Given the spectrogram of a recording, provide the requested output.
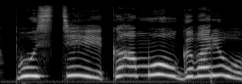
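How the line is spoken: Shrieking. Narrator (Russian): визжала Лизавета

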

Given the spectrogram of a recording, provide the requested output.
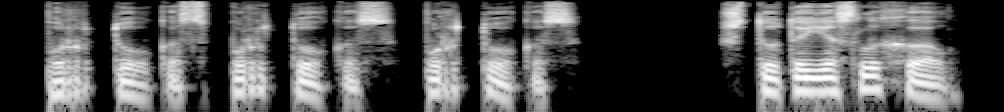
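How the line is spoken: Muttering. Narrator (Russian): Ксёнс, нахмурив брови, бормоча

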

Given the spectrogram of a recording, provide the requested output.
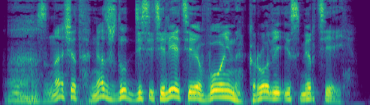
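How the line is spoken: Knight's sigh. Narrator (Russian): вздохнул рыцарь

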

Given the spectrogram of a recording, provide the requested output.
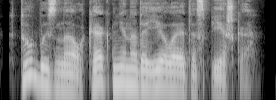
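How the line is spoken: Weary. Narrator (Russian): устало произнес Константин

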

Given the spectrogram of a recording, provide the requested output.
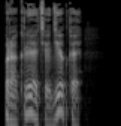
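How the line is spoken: Quiet grumble. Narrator (Russian): Тихо ворчу я

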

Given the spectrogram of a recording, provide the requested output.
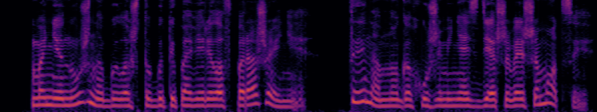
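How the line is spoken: Soft whisper. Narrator (Russian): тихо прошептал Брайан

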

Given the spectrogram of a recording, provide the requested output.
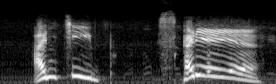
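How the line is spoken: Shouting. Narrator (Russian): кричал он

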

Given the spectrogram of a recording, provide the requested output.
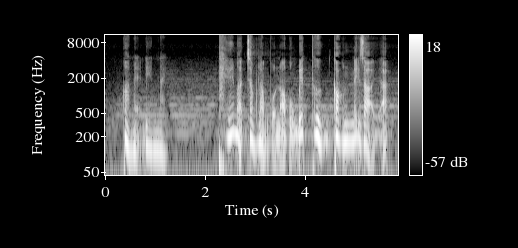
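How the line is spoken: Muttering. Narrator (Vietnamese): bà nội miệng lẩm bẩm

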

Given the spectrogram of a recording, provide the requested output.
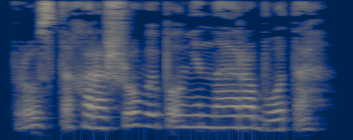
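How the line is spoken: Muffled, openly proud. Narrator (Russian): глухо, но с нескрываемой гордостью произнес Захар

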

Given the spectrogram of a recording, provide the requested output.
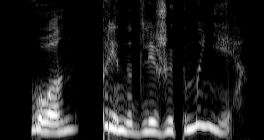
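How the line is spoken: Hoarse repetition. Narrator (Russian): повторила она хрипло

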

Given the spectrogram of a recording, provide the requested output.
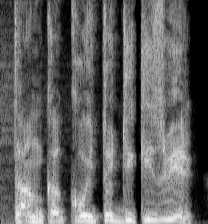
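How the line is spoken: Hoarse wheeze. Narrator (Russian): просипел он

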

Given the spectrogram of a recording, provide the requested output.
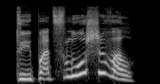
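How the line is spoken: Indignant shout. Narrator (Russian): Возмущенно закричала Гретель

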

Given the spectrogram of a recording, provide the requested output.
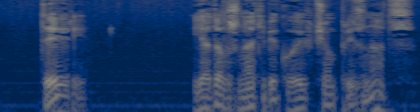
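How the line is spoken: Quiet. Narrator (Russian): тихо сказала

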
